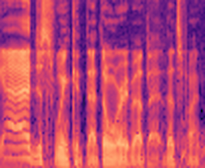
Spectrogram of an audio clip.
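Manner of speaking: mock league official murmuring it aside; a sly, dropping-away mutter; hushed brush-off. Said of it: "they're like".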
